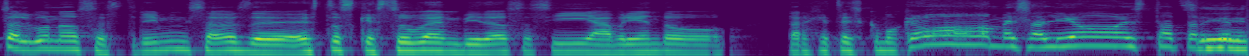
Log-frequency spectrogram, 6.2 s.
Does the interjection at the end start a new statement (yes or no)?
yes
